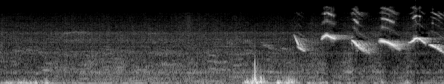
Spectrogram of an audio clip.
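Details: Green-winged saltator, song style 'eu sou terrível': low knocking sounds, then a phrase of about five bright whistled notes, each sliding down or up, delivered quickly and evenly.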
